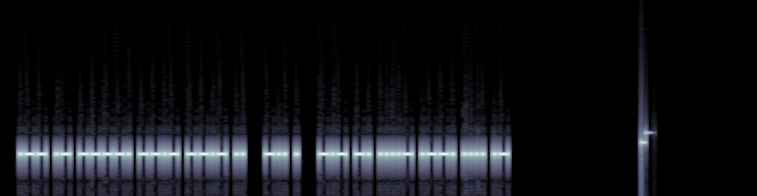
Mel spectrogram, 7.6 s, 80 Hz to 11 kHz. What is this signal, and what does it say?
Morse code, heard as a keyed tone, about 40 wpm, 700 Hz. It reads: WA9QQI DE KN4PHA
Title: USA Callsign DE Callsign 40wpm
